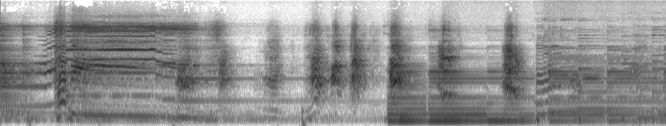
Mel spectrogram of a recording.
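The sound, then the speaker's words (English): A family of Old English sheepdog puppies play and bark in a wood-paneled suburban den, in quick, high-pitched bursts, several short calls tumbling over each other, fairly loud, with a steady low tonal hum running underneath. “The scene fades up to a family of Old English sheepdog puppies playing and barking in a wood-paneled suburban den somewhere, with mellow guitar music in the background.”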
